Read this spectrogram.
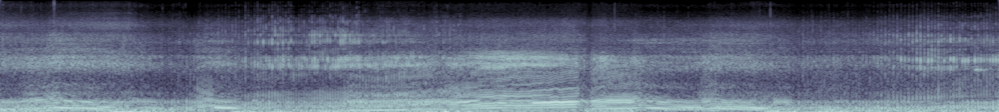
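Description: A motorcycle engine revs up and down loudly close by.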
